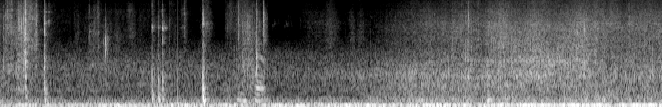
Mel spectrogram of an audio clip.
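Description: Wind rumbling on the microphone, stronger in the second half, with sharp clicks in the first few seconds as the straps on a rooftop tent's cover are worked loose. Near the end comes the rustle of the canvas tent lifting open.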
